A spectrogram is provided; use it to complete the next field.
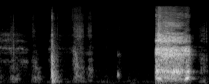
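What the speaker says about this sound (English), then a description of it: "Sorry again for coughing in your ear." A single close, harsh cough bursts out near the end, after a few faint breaths and small mouth noises.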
